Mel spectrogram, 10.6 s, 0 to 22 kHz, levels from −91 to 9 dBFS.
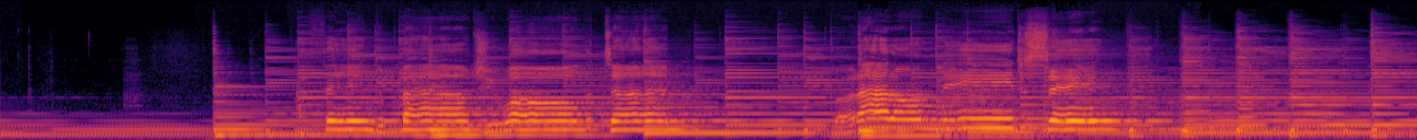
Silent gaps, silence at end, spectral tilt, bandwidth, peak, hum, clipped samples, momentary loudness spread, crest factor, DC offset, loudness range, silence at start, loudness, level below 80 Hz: none; 0 s; -5 dB/octave; 16 kHz; -4 dBFS; none; under 0.1%; 22 LU; 18 dB; under 0.1%; 4 LU; 0 s; -22 LUFS; -52 dBFS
